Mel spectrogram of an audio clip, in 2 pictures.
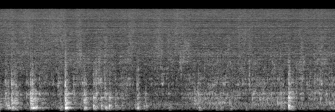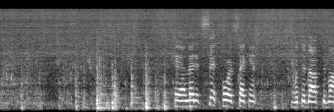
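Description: Dishes clink and knock as they are scrubbed.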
